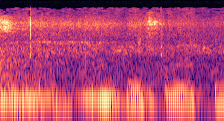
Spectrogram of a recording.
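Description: Music with a low bass line that changes note every few tenths of a second.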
